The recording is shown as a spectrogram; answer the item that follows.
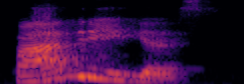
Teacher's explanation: Então, eu escuto o som do U e do A, certo? Então, isso é um ditongo, tá? O encontro de duas vogais na mesma sílaba.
